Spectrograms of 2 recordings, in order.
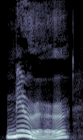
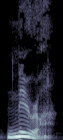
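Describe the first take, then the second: First: "mirror" with the final R sounded; R pronounced. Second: "mirror" ending in an open uh, no R; dropped R. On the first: Reader showing the form before the change, "mirror" with R sounded. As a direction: say "mirror" ending in a clear r. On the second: Reader teaching the Queen's English, "mirror" with dropped R. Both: Shown as a demonstration. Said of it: "drop the R from words ending in er and or".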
